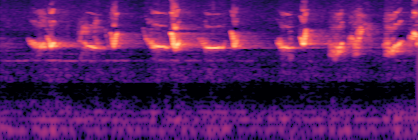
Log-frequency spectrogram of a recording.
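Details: Continuous Northern mockingbird song: rapid, varied chirps and slurred notes tumbling one after another, with a steady low hum in the background.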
